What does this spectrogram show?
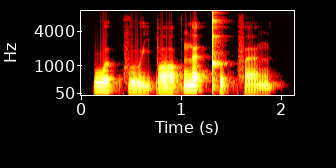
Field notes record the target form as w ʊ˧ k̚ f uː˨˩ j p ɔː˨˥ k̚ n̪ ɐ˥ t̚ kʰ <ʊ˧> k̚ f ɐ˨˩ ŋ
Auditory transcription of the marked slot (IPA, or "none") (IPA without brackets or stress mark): ʊ˨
